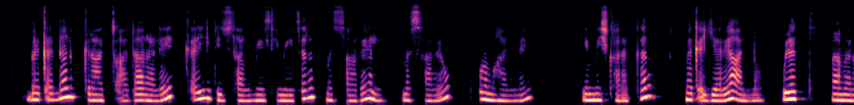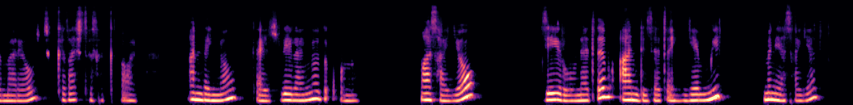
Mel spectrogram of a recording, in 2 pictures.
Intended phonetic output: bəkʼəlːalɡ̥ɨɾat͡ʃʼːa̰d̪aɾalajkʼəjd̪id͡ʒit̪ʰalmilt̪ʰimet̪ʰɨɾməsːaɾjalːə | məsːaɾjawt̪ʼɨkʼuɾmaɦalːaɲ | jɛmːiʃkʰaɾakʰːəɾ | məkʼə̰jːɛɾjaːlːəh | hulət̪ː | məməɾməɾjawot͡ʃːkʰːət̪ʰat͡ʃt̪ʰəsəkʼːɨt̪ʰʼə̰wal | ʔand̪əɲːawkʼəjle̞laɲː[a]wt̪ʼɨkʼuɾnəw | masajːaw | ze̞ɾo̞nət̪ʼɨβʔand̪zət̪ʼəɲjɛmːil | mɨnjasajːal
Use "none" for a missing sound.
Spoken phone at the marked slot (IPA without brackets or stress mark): a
